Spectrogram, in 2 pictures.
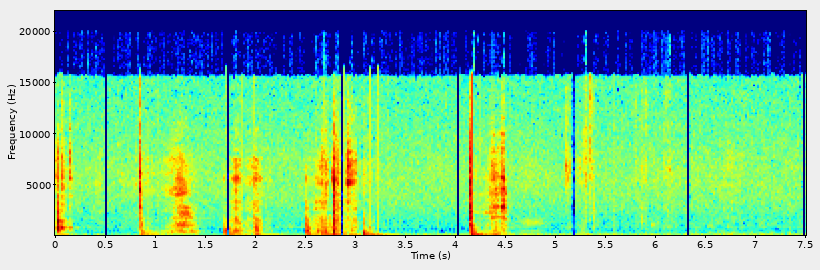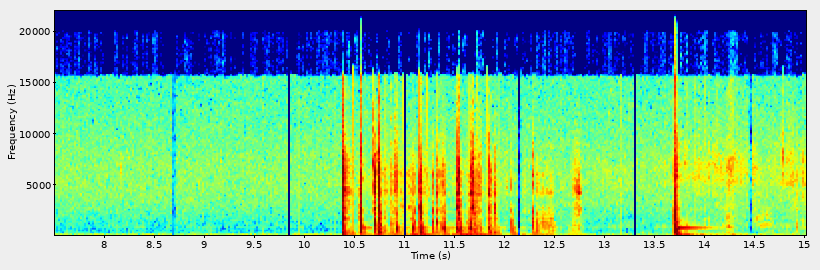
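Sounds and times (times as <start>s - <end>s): loud ringing knock: 13.7s - 14.2s.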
